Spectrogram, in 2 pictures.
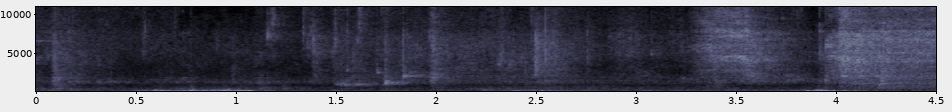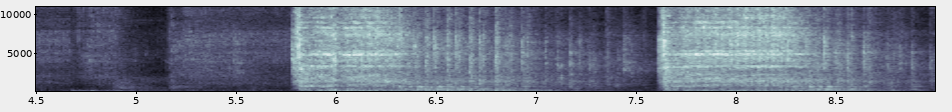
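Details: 18 hp Evinrude outboard sitting in water after the carb was refitted, air screw still being adjusted: it catches in ragged bursts and runs hard, then dies each time. It surges and cuts out; owner suspects fuel supply, since the primer bulb helps briefly.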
